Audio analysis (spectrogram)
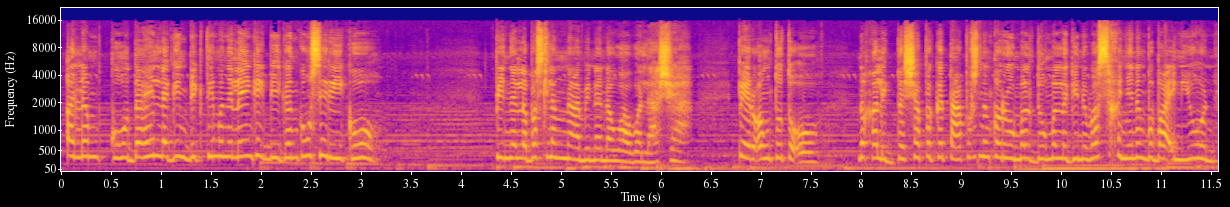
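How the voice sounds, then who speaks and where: Radio drama casting: furtive, insistent bearer of warnings, strikingly high voice. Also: female voice, steady tone, brisk, a little mellow, soft background music. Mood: insistent, grave. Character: urgent, secretive woman warning of danger.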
